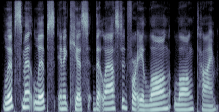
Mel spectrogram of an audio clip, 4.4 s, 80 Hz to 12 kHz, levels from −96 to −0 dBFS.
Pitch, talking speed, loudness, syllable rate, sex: 175 Hz, 175 wpm, -19 LUFS, 3.4 syllables/s, female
